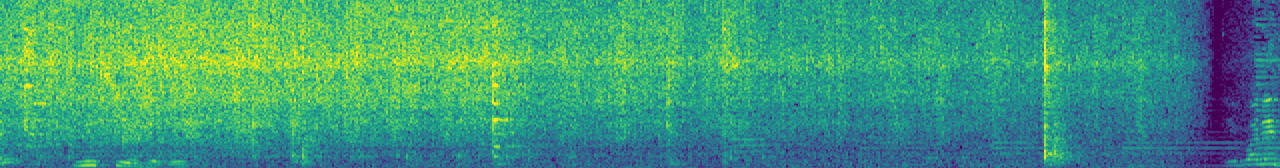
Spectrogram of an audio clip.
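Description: Boiled eggs, sliced onion and greens being stirred in a hot kadai: a steady frying sizzle, with a few sharp knocks of the spatula against the pan.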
